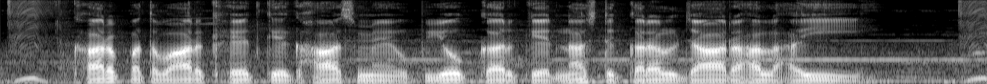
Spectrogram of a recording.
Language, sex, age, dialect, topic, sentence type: Magahi, male, 31-35, Southern, agriculture, statement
